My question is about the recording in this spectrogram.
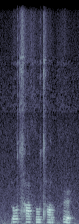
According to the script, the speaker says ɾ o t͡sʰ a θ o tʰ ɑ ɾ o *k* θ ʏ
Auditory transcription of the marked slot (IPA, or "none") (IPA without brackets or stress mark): k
